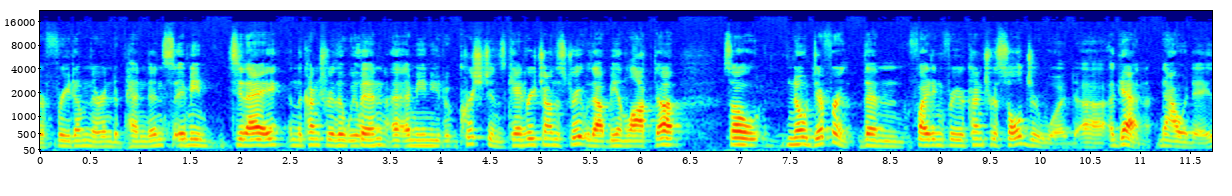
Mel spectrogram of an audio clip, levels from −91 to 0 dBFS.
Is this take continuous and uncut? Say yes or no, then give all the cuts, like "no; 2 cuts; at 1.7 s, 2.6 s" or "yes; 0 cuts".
no; 4 cuts; at 3.2 s, 4.8 s, 7.5 s, 9.5 s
